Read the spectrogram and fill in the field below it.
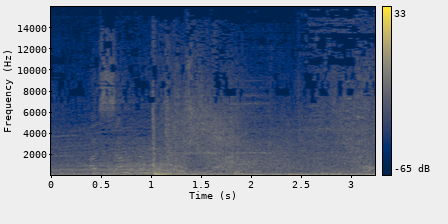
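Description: A loud game explosion booms.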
